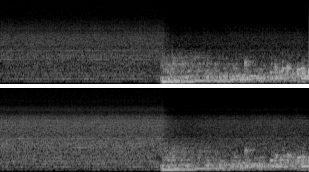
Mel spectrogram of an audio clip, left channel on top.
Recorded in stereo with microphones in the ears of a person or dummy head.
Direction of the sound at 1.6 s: 65° left (ahead or behind).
